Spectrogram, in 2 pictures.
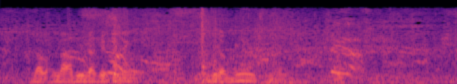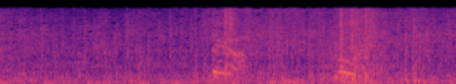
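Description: A bat thuds against bodies in sharp hits.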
